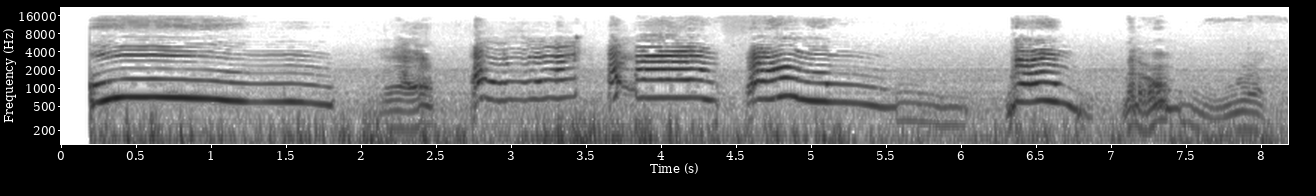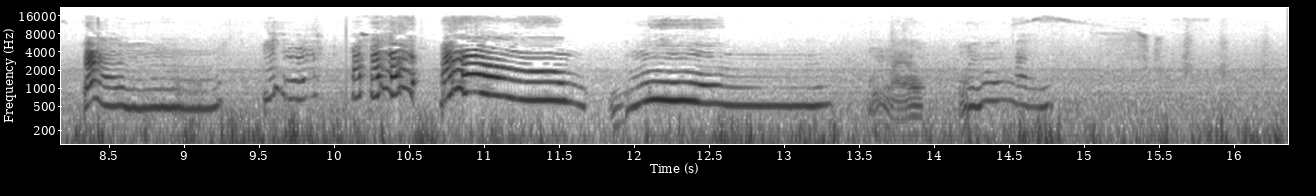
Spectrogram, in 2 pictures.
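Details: A dog waiting in a car for its owner howls in drawn-out, wavering notes broken by short yelps and whines over a low rumble.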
